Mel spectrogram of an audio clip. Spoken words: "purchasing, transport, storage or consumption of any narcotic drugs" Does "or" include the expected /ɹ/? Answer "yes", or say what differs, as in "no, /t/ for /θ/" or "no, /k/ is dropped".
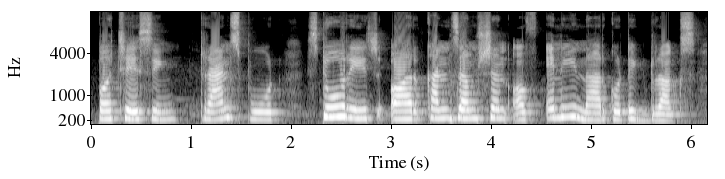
yes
